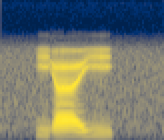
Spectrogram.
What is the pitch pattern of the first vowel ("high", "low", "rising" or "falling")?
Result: low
